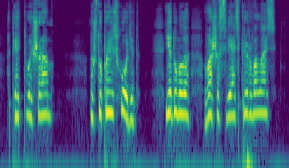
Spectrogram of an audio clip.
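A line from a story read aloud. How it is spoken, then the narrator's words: Frightened question. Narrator (Russian): Гермиона испуганным голосом спросила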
